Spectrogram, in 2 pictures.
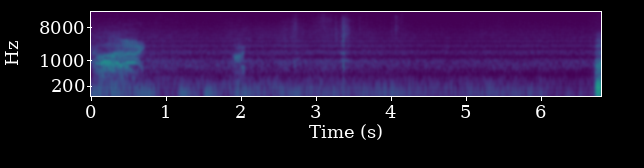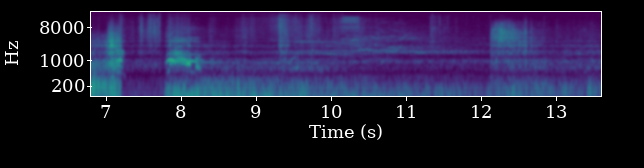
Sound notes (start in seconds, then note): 7.7 screaming; 9.3 intense music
